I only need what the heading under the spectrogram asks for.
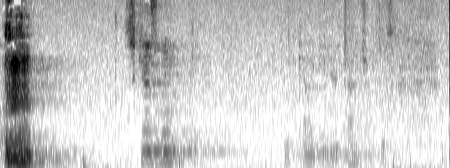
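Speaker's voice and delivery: barely voiced, near-whispered polite ask; timid polite request. Shown as a demonstration. Preacher showing how Jesus did not call out, meek near-whisper. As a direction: ask for attention meekly, almost inaudible. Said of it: "That is not how Jesus did it".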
